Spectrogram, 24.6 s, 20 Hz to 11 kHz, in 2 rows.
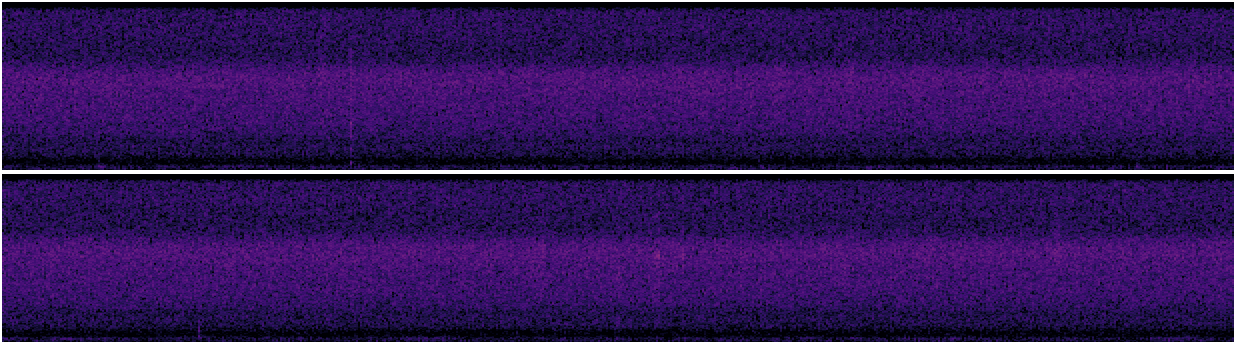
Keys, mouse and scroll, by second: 0.6 z, 2.1 click, 3.1 g, 4.3 r, 5.3 z, 5.8 r, 7.4 g, 9.6-11.0 drag, 11.3 g, 14.5 r, 15.6 g, 18.4 click, 18.6 g, 19.4 r, 21.2 g.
